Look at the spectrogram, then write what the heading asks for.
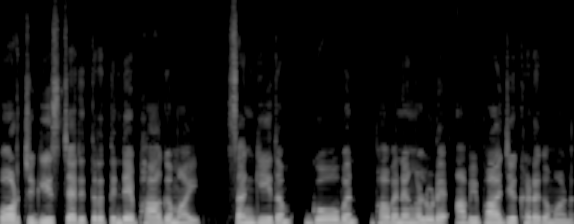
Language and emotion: Malayalam, neutral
